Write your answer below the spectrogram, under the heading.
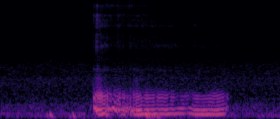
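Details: Sleeping puppy snoring: a single drawn-out, rough, low rumbling breath of about one and a half seconds with a buzzy, harmonic quality, set between quiet pauses.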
